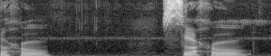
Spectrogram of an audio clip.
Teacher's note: হা কণ্ঠনালীর মাঝখান থেকে উচ্চারিত হবে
